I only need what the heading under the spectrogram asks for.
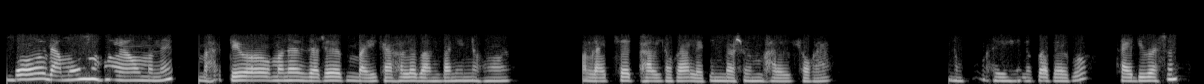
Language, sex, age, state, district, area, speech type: Assamese, female, 45-60, Assam, Dibrugarh, rural, conversation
